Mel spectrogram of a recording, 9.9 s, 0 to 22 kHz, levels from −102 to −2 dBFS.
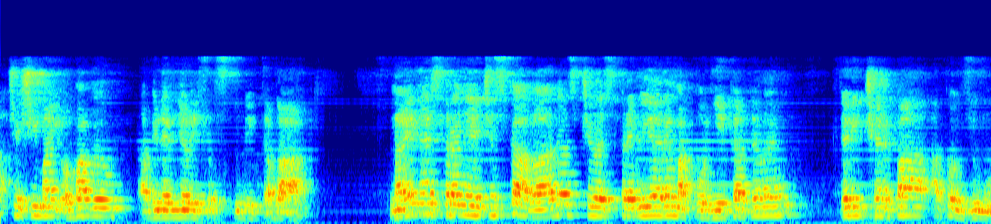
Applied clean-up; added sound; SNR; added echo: neural separator model SepFormer DNS4.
